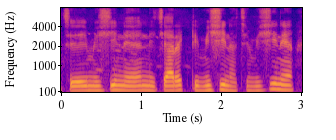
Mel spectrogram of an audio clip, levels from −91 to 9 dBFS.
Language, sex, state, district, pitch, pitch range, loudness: Bengali, male, Assam, Hailakandi, 155 Hz, 150-165 Hz, -17 LUFS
